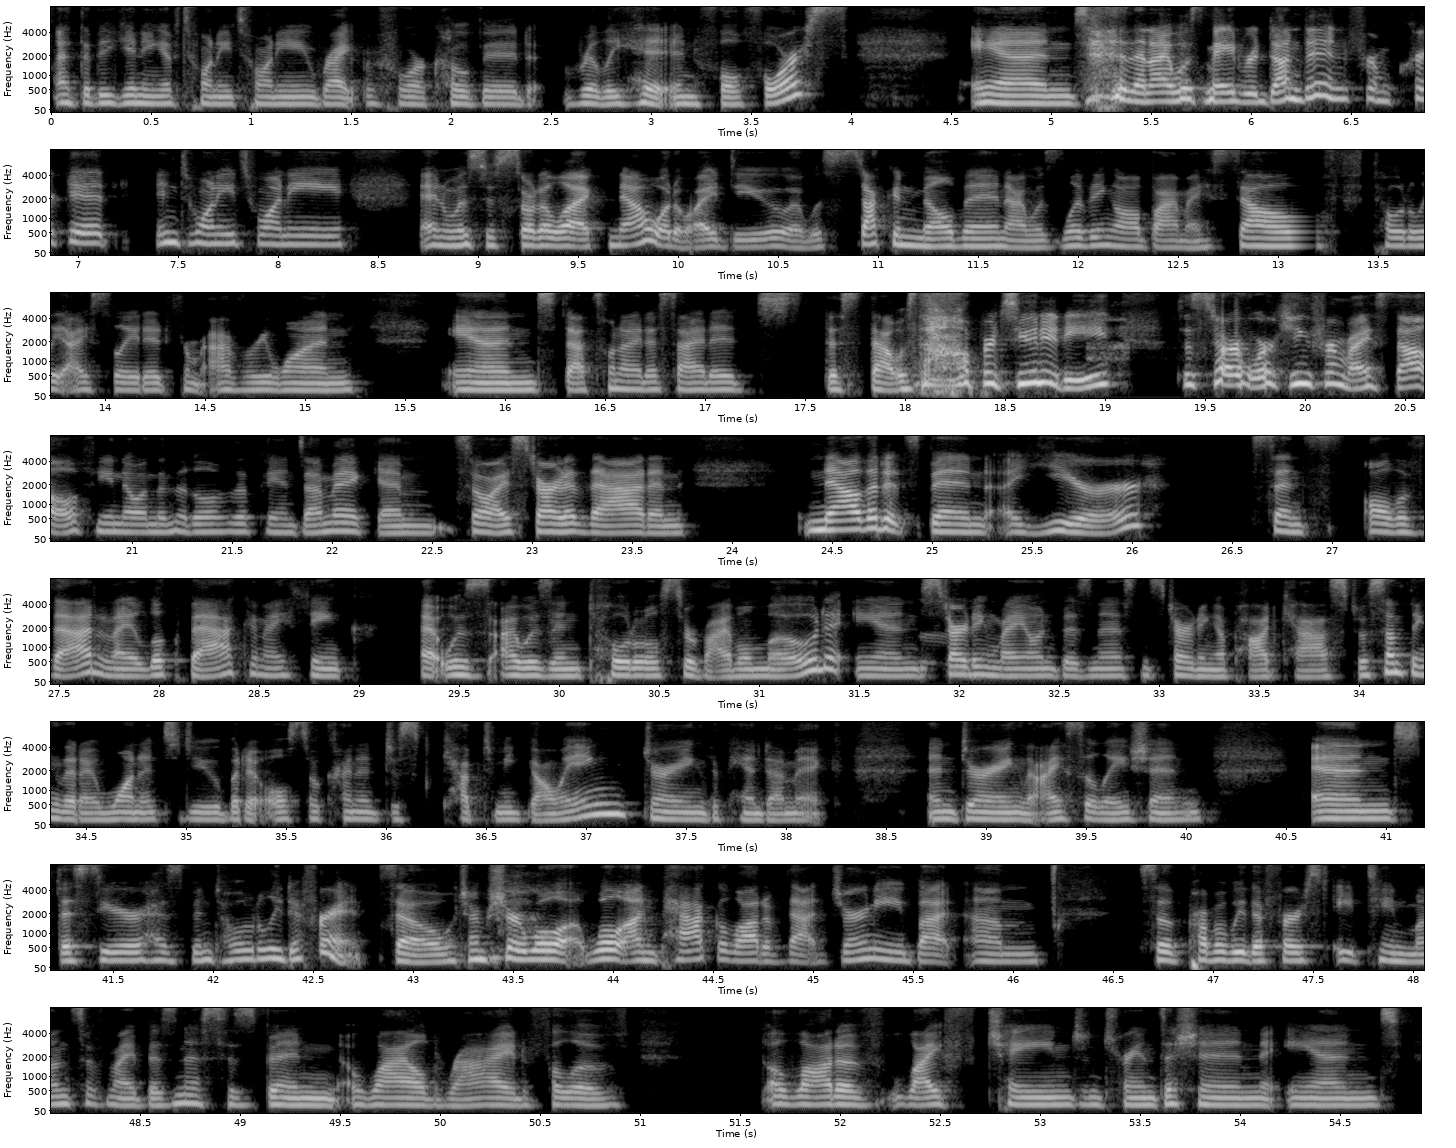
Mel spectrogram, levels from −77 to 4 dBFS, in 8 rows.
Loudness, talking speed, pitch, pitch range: -22 LUFS, 195 wpm, 170 Hz, 155-190 Hz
